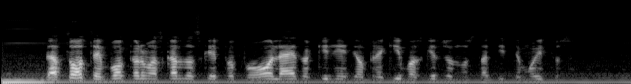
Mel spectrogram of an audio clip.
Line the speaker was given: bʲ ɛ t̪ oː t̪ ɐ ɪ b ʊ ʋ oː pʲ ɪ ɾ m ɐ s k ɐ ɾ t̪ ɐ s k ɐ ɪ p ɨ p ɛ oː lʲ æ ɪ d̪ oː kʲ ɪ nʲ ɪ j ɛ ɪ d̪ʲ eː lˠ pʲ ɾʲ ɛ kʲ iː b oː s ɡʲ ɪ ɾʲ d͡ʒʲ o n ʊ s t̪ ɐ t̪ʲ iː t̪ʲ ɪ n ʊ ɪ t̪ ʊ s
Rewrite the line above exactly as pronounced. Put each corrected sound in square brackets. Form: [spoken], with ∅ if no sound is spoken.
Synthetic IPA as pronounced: bʲ ɛ t̪ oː t̪ ɐ ɪ b ʊ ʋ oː pʲ ɪ ɾ m ɐ s k ɐ ɾ t̪ ɐ s k ɐ ɪ p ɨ p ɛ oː lʲ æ ɪ d̪ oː kʲ ɪ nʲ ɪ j ɛ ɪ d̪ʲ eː lˠ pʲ ɾʲ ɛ kʲ iː b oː s ɡʲ ɪ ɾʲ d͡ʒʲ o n ʊ s t̪ ɐ t̪ʲ iː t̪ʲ ɪ [m] ʊ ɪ t̪ ʊ s

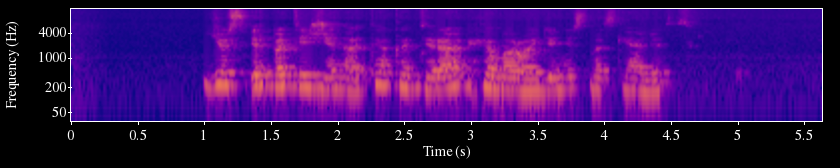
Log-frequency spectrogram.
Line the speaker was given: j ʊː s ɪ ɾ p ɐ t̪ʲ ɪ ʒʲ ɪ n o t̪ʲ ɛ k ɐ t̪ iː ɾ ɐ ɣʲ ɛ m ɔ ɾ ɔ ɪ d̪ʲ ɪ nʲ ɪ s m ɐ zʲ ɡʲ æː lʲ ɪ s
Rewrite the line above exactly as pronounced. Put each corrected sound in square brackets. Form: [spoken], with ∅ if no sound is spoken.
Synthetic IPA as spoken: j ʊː s ɪ ɾ p ɐ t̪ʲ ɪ ʒʲ ɪ n o t̪ʲ ɛ k ɐ t̪ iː ɾ ɐ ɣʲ ɛ m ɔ ɾ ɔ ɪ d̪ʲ ɪ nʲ ɪ s m ɐ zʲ ɡʲ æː lʲ ɪ s

